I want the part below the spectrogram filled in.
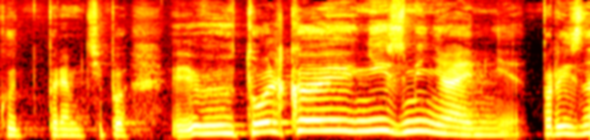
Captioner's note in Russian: нервным голосом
